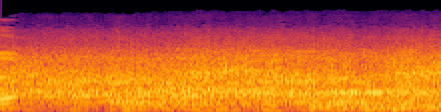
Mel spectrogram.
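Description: Football stadium crowd noise: a steady din of many voices from the stands.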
